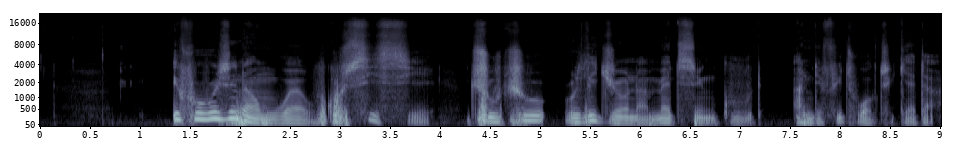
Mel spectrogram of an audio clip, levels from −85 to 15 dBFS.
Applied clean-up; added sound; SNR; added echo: none; none; none; none.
